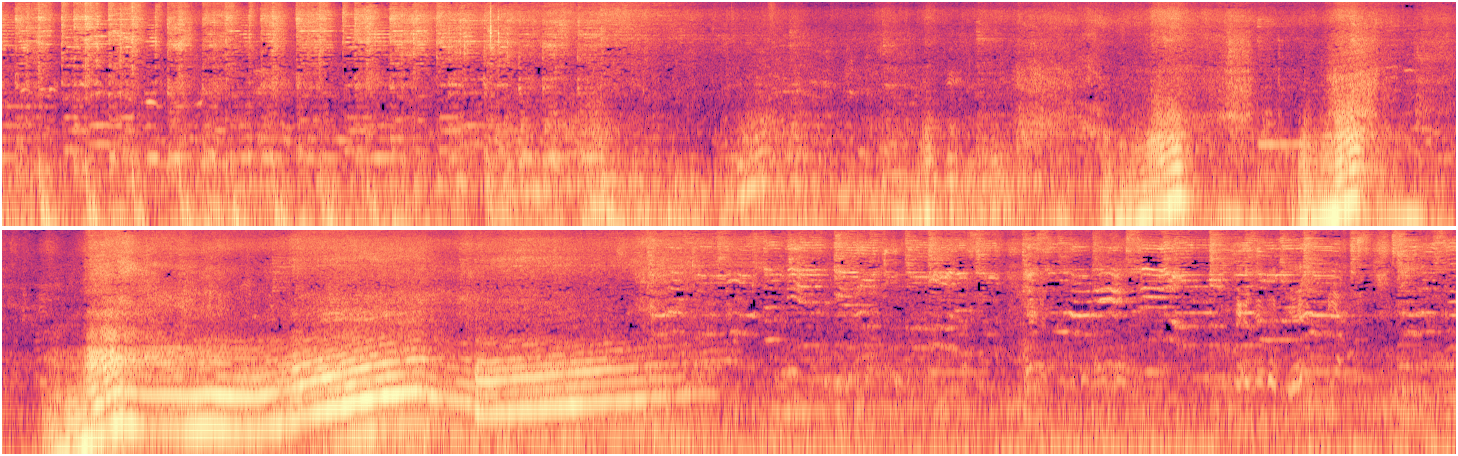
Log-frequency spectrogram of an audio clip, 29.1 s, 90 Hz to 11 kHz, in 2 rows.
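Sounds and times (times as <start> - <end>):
rally car engine revving: 4.8 - 21.9.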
